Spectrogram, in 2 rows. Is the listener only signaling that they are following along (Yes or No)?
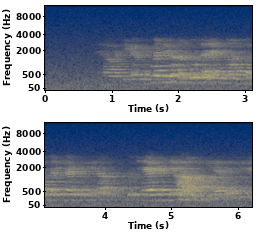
Yes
